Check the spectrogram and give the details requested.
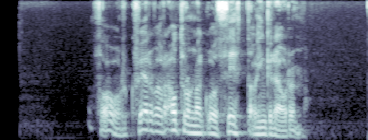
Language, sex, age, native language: Icelandic, male, 60-69, Icelandic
